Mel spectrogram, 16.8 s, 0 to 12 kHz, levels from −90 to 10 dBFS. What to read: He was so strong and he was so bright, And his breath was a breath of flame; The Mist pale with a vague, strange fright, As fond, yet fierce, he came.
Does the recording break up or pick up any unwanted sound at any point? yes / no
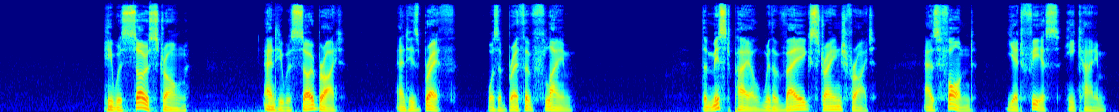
no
